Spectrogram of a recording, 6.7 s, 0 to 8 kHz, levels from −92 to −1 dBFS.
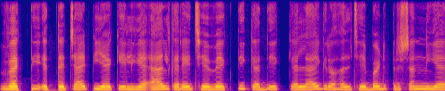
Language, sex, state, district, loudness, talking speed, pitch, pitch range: Maithili, female, Bihar, Madhepura, -17 LUFS, 180 wpm, 215 Hz, 210-225 Hz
